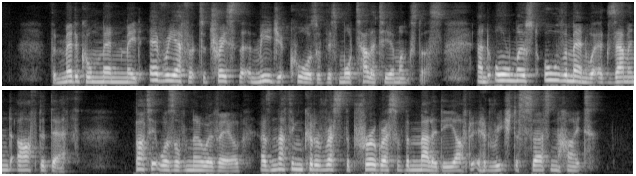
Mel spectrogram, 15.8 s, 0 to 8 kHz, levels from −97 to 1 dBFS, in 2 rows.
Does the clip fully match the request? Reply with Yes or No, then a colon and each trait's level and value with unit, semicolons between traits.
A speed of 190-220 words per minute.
No: average, 180 wpm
